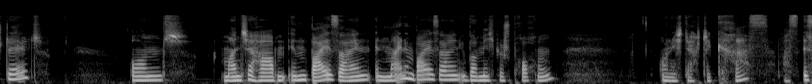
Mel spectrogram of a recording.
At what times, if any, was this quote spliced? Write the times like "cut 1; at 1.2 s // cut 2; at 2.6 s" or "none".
none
